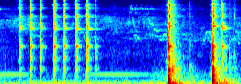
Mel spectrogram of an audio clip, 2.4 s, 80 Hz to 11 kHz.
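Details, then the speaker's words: 1990 Nissan 240SX with an RB25DET, fuel system while swapping the fuel pump and filter for suspected fuel problems: quick run of sharp metallic clicks, about eight a second, then louder single clicks; owner suspects internal failure of the old filter. "och, wewnętrzna awaria, nie wydaje mi się, żeby to miało klikać jak ten"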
